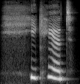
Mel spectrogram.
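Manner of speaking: high, tearful woman's voice; slow, high and upset; weeping. A narrator's reading. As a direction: plead in a thin high weep. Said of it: "Betty wept".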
